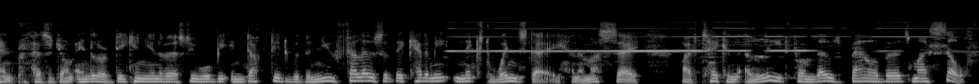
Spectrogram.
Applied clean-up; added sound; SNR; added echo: classical method Wiener filter.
